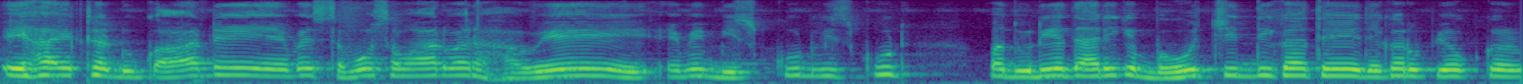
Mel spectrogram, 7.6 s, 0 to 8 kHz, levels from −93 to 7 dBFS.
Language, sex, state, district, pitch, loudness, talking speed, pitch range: Chhattisgarhi, male, Chhattisgarh, Sarguja, 205 Hz, -17 LUFS, 180 wpm, 190-215 Hz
